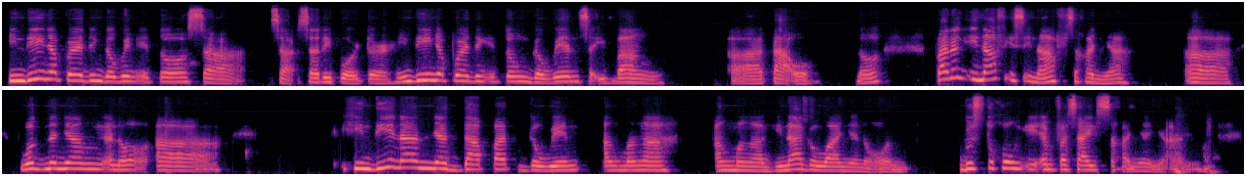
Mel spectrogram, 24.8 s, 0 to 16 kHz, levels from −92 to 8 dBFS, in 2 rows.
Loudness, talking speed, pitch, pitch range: -25 LUFS, 120 wpm, 205 Hz, 180-245 Hz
